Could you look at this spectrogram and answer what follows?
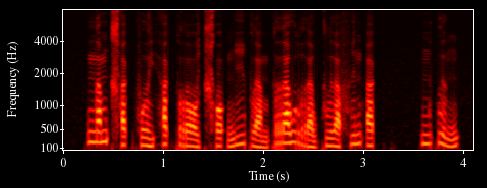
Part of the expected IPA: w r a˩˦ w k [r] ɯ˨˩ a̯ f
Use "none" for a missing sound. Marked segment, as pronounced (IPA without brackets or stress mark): l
